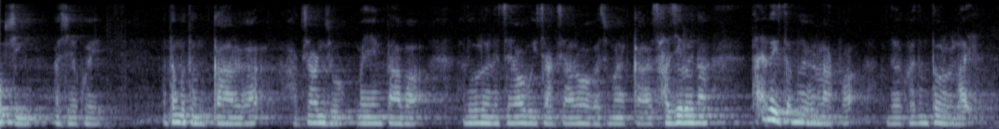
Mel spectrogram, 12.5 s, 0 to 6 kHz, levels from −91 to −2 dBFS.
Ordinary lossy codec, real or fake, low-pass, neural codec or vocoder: none; real; 5.4 kHz; none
